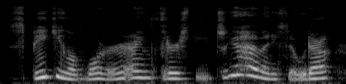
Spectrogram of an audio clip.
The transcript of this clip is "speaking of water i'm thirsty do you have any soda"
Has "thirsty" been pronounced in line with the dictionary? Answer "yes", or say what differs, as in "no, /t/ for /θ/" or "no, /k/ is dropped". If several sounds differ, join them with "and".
yes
